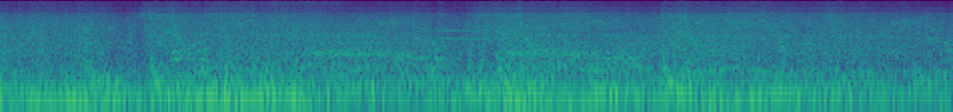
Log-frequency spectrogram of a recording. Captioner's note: laser blasts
